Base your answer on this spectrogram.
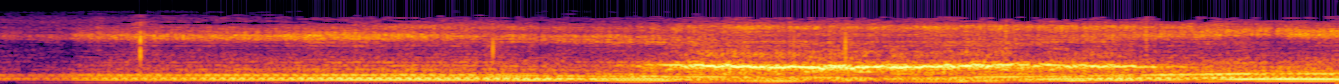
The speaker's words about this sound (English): Faster, the Colonel's in a hurry. The car's going as fast as it can, Lamont.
